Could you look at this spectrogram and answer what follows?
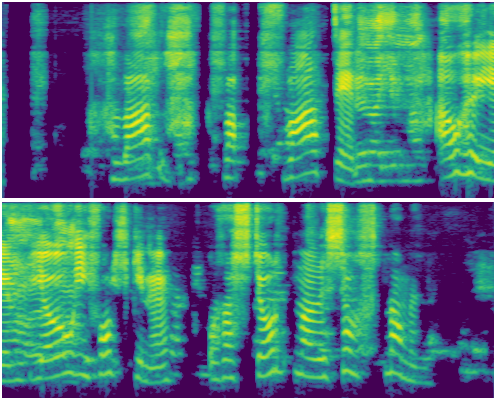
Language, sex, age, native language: Icelandic, female, 13, Icelandic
